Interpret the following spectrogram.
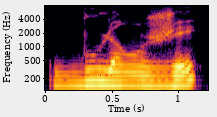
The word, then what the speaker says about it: boulanger: Okay, then we've got this group like boulanger, boulanger, ER.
